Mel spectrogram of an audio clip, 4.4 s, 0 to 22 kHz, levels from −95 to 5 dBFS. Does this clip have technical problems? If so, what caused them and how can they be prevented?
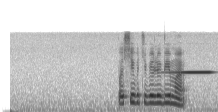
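Yes, there's a loudspeaker feedback squeal starting at about 3.20 s and running right to the end of the clip. A single tone near 1.7 kHz swells up over roughly half a second until it's about as loud as the speech itself. That's the mic picking up the speaker it feeds, with the loop gain topping one at that frequency so the tone keeps reinforcing itself. To prevent it, keep mics out of the speakers' coverage, lower the monitor gain, or notch out 1.7 kHz.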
